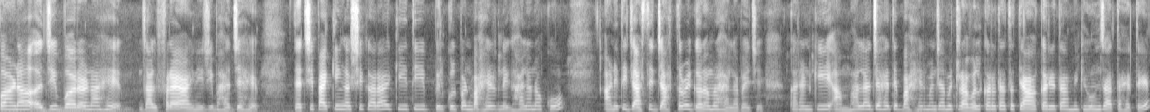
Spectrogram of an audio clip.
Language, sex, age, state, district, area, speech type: Marathi, female, 30-45, Maharashtra, Amravati, urban, spontaneous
